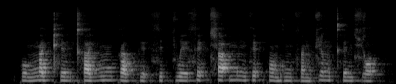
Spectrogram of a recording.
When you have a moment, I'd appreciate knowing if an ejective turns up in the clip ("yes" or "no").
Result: no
